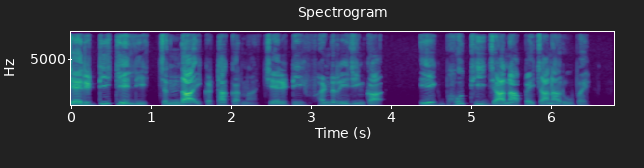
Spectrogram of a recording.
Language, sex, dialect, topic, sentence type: Hindi, male, Marwari Dhudhari, banking, statement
